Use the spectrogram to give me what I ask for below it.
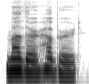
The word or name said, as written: mother hubbard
